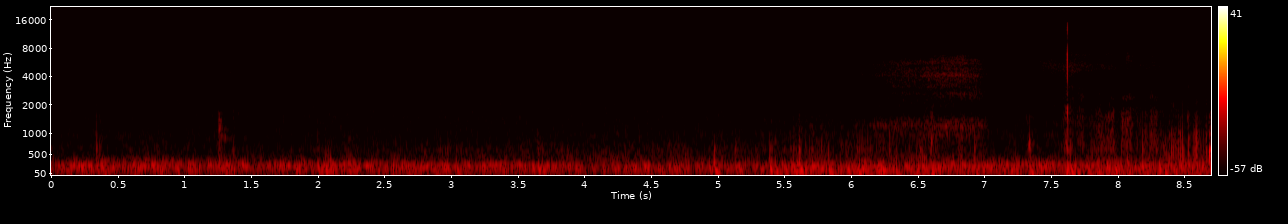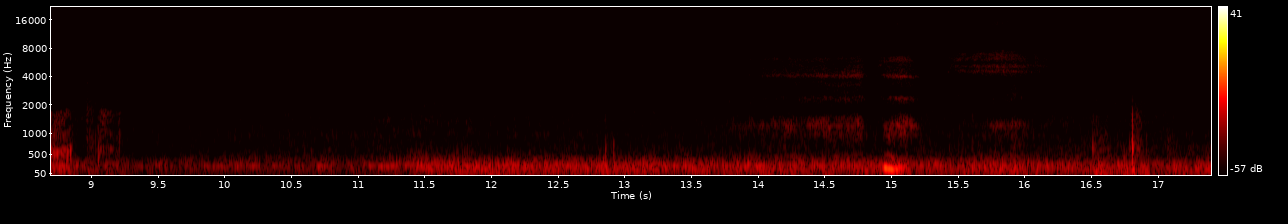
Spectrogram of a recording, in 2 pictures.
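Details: Snoring in a sleeping Labrador dog: a steady, loud, low, rumbling snore running almost continuously with a brief pause midway.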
